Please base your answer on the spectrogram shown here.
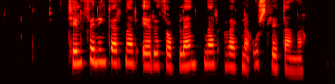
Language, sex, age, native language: Icelandic, female, 40-49, Icelandic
